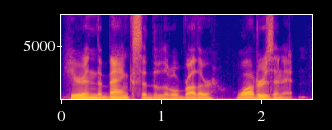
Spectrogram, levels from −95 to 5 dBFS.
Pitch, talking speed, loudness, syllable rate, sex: 105 Hz, 260 wpm, -17 LUFS, 7.2 syllables/s, male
